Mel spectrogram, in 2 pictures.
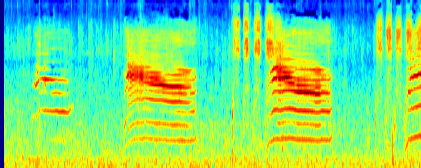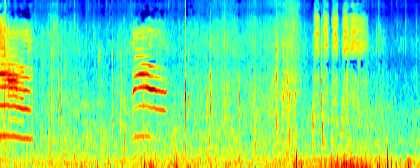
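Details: Pregnant domestic cat meowing outdoors after morning rain: a series of drawn-out, wavering meows, some rising then falling, about one every two seconds, with quieter chirpy sounds and faint background noise between calls.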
